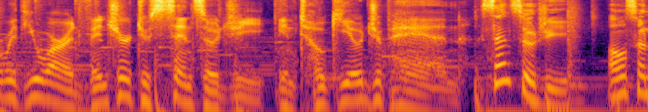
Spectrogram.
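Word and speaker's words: Sensō: translate to shallow grass senso comes from the Chinese pronunciation while asakusa comes from the Japanese pronunciation but that topic is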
